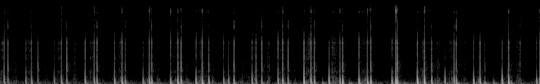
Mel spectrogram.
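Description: Fingertips tap the hollow bowl of a small orange plastic ladle in quick, uneven bursts, about thirty light hits in all. Each tap is a soft, dull, low knock that stops at once with no ring.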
